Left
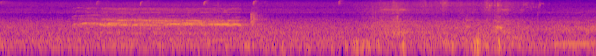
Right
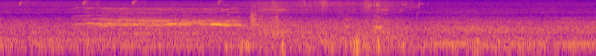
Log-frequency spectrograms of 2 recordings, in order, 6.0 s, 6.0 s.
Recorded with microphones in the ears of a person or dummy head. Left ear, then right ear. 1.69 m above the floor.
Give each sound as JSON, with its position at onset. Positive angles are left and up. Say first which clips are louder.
{"t": 0.7, "sound": "a scream", "louder": "right 1 dB", "side_deg": 15, "distance_m": 6.5}
{"t": 2.5, "sound": "a splash", "louder": "right 4 dB", "side_deg": 15, "distance_m": 3.0}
